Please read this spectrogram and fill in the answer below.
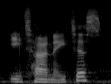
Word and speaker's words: Eternatus: people have the products some people have the pronunciation eternatus it's like but it's like Eternal and eternal eternal um does anyone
